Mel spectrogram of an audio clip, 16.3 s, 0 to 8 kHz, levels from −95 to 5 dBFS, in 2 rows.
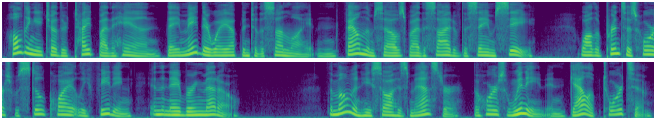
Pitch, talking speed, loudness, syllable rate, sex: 175 Hz, 185 wpm, -19 LUFS, 5.1 syllables/s, female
